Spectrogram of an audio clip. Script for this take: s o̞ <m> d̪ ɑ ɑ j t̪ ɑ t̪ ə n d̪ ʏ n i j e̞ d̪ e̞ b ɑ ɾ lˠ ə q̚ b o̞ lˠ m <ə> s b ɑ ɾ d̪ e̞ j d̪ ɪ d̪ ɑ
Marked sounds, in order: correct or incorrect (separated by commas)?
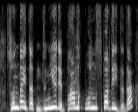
incorrect, correct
